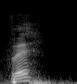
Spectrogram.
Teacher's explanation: इन वर्णों को दांत और होठ दोनों एक साथ यूज करके बोला जाता है या उपयोग में लेकर बोला जाता है, इसलिए इन्हें दंतोष्ठ कहा जाता है।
